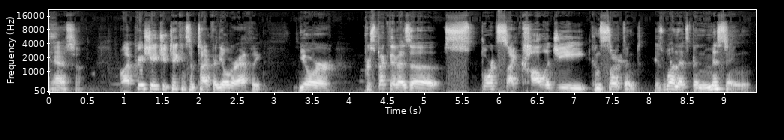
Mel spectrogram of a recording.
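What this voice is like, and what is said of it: Funny voice. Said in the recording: “sorry for the funny voice. I'm still recovering from the cold that I had in spades when I was talking to Dr. Miele.”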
